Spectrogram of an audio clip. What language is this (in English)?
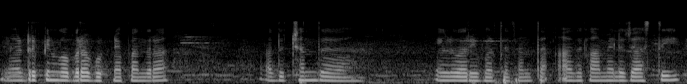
Kannada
